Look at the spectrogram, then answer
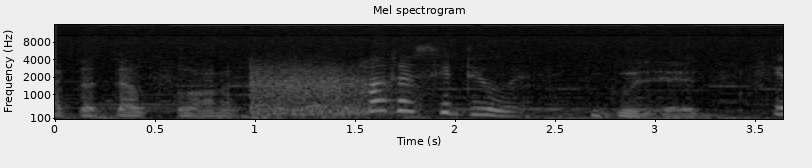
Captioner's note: guns firing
